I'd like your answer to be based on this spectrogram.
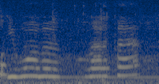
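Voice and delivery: put-on creepy old man voice. Told he sounds like the old man from Family Guy, he keeps it going; Herbert impression. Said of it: "Is he called Herbert the Pervert?".

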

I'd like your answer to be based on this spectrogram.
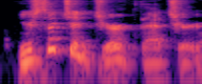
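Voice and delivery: high, contemptuous, scornful sneering tone. Throwing down the stick, he speaks to the other boy, sneering. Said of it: "he sneered".

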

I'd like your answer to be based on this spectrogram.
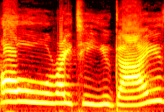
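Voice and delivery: booming pirate-style voice. Starting the first holiday craft for viewers, sounding like a pirate. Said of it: "why did I just sound like a pirate?".

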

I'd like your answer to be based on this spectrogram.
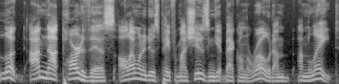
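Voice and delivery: calm, very low and soft, level-headed. Speaker retells answering a man yelling at a girl, acting out speaking calmly. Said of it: "And I just said calmly".

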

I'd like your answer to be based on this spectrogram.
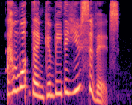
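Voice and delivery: high, cried-out exclamation. Narrating a young man's reply to the physician, crying out. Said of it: "cried the young man".

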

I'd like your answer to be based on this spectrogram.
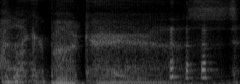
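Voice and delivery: creepy, hushed whispered voice. Telling listeners how to send a voicemail, the speaker demonstrates a creepy voice. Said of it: "You can be creepy".

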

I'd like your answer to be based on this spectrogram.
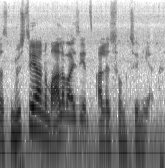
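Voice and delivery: stress on normalerweise. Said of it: "Betonung liegt auf normalerweise".

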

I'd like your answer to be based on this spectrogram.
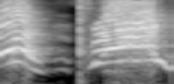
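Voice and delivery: loud, high-pitched, gleeful voice.

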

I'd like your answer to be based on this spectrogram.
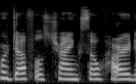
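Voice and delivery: ordinary delivery

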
